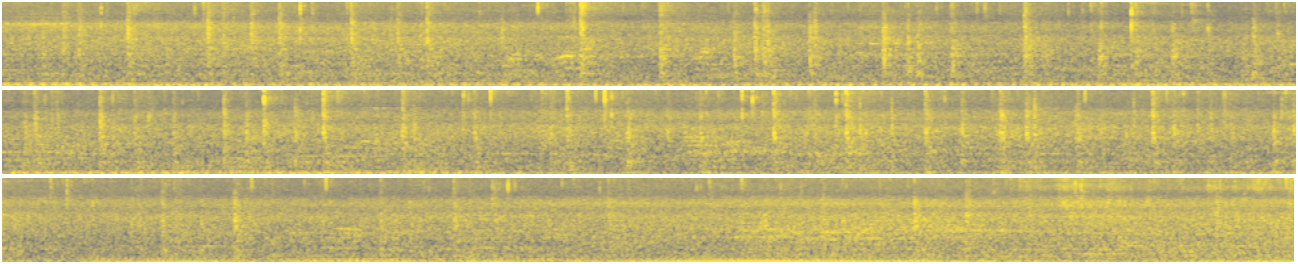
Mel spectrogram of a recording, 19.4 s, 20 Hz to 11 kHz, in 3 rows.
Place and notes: Shacheng Rd., Toucheng Township - Rainy Day
Rainy streets of the town, Binaural recordings, Zoom H4n+ Soundman OKM II
Toucheng Township, Yilan County, Taiwan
